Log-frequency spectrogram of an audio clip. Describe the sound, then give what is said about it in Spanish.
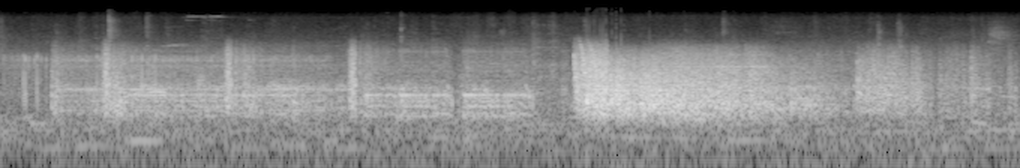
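A gigantic walking machine with two metal legs and a spherical top, about half a mile away, firing its weapon: a droning mechanical hum with sharp metallic cracks, then a massive blast at about six seconds that roars and slowly fades, with further heavy bursts after. No voices. “Dios mío, esa cosa disparó y nos mató.”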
